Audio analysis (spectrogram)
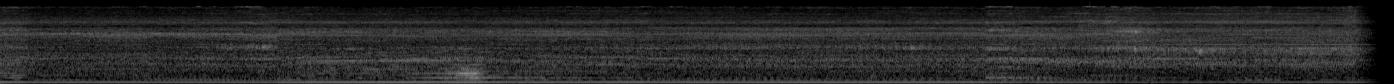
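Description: RUPES Bigfoot HLR75 Mini iBrid random orbital polisher running steadily, a constant whining motor hum with airy hiss, close and unbroken for the whole stretch.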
